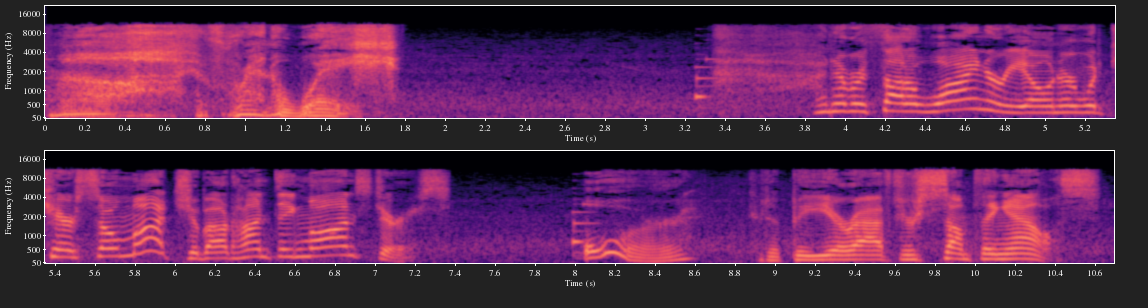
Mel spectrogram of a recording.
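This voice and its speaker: A man's voice: high voice, huge pitch swings, a little slow, a bit bright, slight background noise, full character voice. A man voicing a cocky, carefree young monster-hunting knight in a video game, teasing and flippant. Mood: sly, teasing.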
